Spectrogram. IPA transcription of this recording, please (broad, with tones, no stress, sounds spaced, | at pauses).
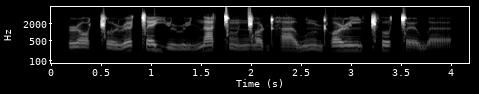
ɭ ɔ˨ ǁ o˨ ɭ œ˦ ǀ ɛ˦ j y˨ ɭ y˨ n a˦ ǀ õ˨ ŋ͡ǁ ɔ˨ ɖʱ a˨ w ũ˨ ɖʱ ɔ˦ ɭ ĩ˦ ǁʰ o˦ ǀ œ˨ w ɐ˨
